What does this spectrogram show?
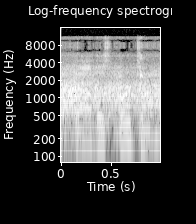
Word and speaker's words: Davis Bertans: Oh, now, at this point in my life, it's Davis Bertans. Is that how you say his name? Yeah. Davis Bertans.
